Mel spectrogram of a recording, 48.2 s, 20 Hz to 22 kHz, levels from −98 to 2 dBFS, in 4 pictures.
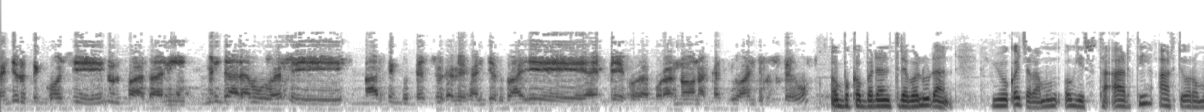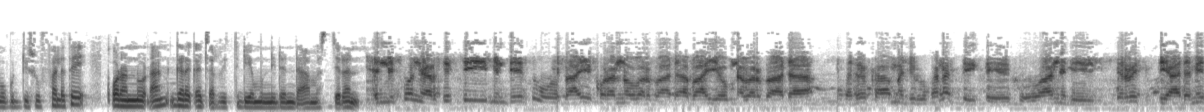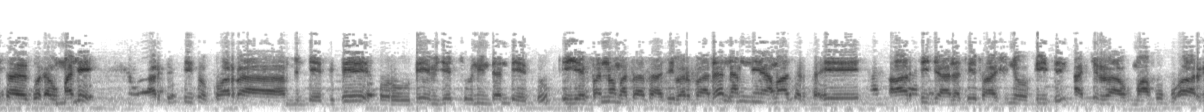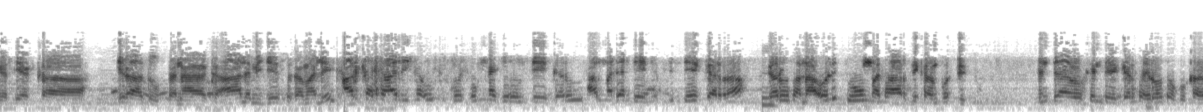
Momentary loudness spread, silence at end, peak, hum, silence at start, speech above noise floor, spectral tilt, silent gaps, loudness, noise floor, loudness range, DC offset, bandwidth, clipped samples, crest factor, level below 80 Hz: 9 LU; 0 s; -6 dBFS; none; 0 s; 30 dB; -1 dB/octave; none; -23 LUFS; -54 dBFS; 4 LU; under 0.1%; 8 kHz; under 0.1%; 20 dB; -78 dBFS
